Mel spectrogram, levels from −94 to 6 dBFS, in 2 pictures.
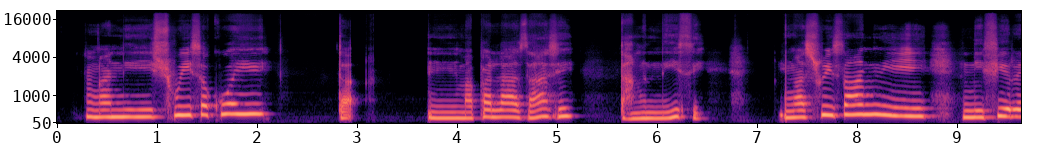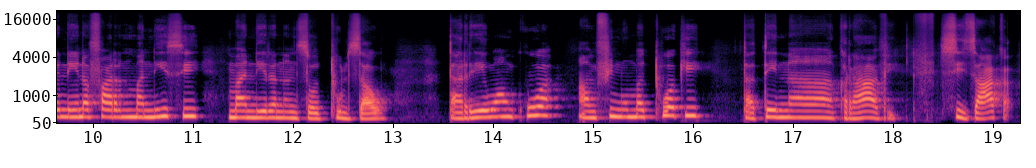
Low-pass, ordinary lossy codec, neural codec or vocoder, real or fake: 19.8 kHz; none; autoencoder, 48 kHz, 128 numbers a frame, DAC-VAE, trained on Japanese speech; fake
